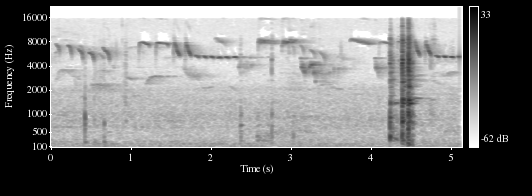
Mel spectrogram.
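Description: Wild birds singing, repeated high chirps that drop quickly in pitch. A few light knocks of handling early on, and about four and a half seconds in a loud, briefly ringing metal clatter as the Omnia oven's lid is set onto its aluminium pan.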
